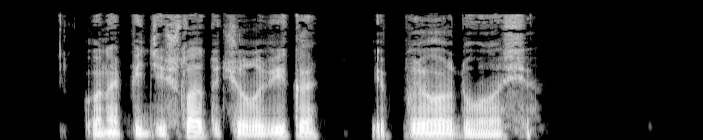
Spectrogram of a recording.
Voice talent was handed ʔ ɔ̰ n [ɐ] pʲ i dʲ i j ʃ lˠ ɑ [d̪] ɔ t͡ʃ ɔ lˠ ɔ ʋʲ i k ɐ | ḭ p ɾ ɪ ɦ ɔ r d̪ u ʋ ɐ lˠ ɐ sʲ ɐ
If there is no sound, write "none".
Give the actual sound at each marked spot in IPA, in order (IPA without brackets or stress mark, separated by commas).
ɑ, d̪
